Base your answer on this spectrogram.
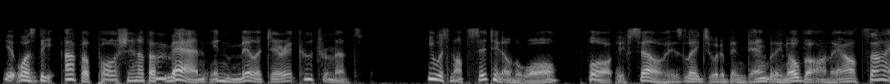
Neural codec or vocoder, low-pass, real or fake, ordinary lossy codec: codec, 16 kHz, 1 kbps, FunCodec, trained on LibriTTS, 50 frames a second; 5.4 kHz; fake; Opus, 32 kbps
